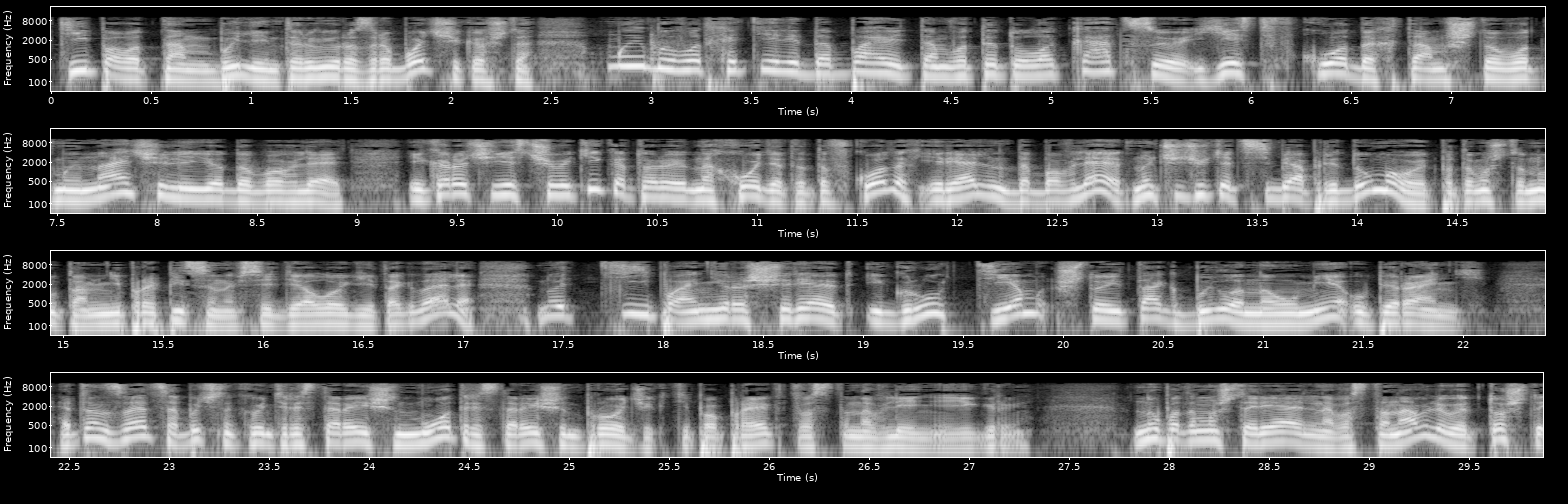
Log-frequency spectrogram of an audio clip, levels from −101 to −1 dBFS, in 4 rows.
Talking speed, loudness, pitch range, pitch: 175 wpm, -14 LUFS, 125-175 Hz, 145 Hz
